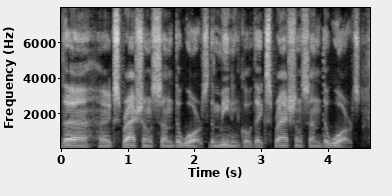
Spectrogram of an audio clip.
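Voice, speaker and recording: This man speaks with a non-native accent. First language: not English. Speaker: English learner reading aloud. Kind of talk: reading aloud; casual chat. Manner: halting, many fillers.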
